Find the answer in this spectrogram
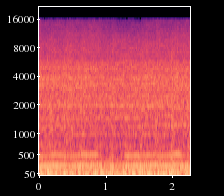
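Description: Live rock band playing loudly with no vocals: an electric guitar riff holds one note for most of a second and repeats it with short breaks, over bass and drums.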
